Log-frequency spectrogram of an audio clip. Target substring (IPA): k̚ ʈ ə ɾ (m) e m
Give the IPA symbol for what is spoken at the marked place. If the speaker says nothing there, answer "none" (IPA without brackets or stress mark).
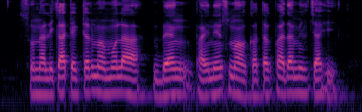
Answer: m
